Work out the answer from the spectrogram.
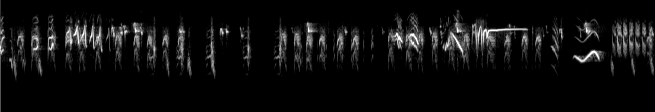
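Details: Song thrush song used as a hunting lure: a dense run of varied high, clear and scratchy notes, quick chirps and short trills. Near the end come a long thin whistle and a pair of slurred notes.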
